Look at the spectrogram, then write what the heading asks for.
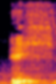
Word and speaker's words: ich: And ich is pronounced at the back of your throat when your throat is really, really tight. So there's only a little space for the air to flow through.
